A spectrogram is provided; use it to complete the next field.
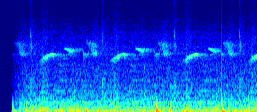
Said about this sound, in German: Dass das Vogelgezwitscher möglichst laut ist und dass alles, was drumherum so rauscht und so weiter, nicht so laut ist.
